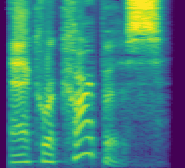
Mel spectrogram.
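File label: "acrocarpous", British English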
